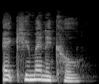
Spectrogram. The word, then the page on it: ecumenical: British English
